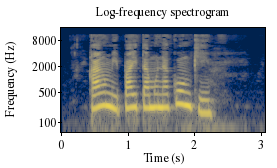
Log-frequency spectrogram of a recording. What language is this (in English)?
Puno Quechua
